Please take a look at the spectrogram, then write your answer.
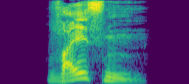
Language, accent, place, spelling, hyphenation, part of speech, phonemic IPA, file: German, Germany, Berlin, weißen, wei‧ßen, verb / adjective, /ˈvaɪ̯sən/, De-weißen.ogg
- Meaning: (verb) to whiten; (adjective) inflection of weiß: 1. strong genitive masculine/neuter singular 2. weak/mixed genitive/dative all-gender singular 3. strong/weak/mixed accusative masculine singular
